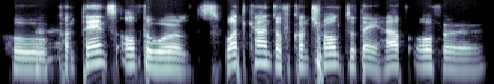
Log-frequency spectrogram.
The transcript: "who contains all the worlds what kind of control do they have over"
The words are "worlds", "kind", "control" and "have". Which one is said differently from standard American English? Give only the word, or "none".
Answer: none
